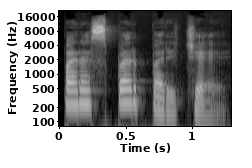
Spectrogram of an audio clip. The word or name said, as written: परिचय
